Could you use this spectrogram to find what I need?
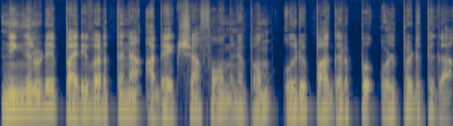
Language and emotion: Malayalam, neutral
